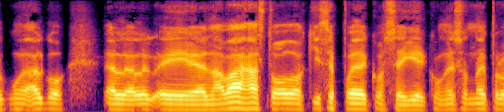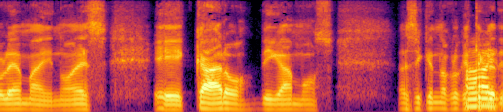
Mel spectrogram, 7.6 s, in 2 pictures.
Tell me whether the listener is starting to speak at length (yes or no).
no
